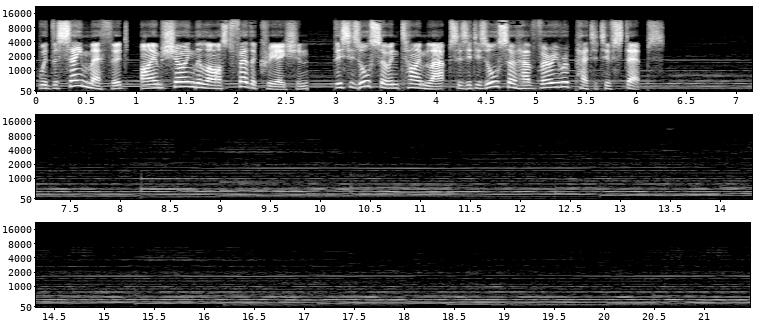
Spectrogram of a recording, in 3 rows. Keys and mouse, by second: 0.0-1.8 typing, 0.2 Tab, 0.9 ctrl+z, 2.2 ctrl+r, 2.8 Tab, 2.9 Tab, 3.1 Tab, 3.2-4.0 typing, 3.4 alt+a, 4.0 alt+a, 5.7 click, 5.9 Tab, 6.0-8.9 drag, 6.1 z, 6.2 KP_1, 8.6-15.4 typing, 9.5 click, 9.6 alt+a, 9.9 alt+a, 10.6 middle click, 10.7 alt+a, 10.8 Tab, 10.9 Tab, 11.2 click, 11.3 Tab, 11.3 middle click, 11.7 click, 11.8 alt+a, 12.5 alt+a, 13.2 Tab, 13.2 middle click, 13.3 Tab, 13.5 middle click, 13.5 alt+a, 14.2 middle click, 14.4 alt+a, 14.6 click, 16.3-17.6 drag, 16.4 ctrl+z, 16.7 ctrl+z, 16.9-18.4 typing, 17.6-19.8 middle drag, 17.8 click, 18.4 ctrl+z, 19.8-21.4 drag, 19.8 f, 20.0 ctrl+z, 20.1 ctrl+z, 20.1-20.7 f, 21.1 f.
